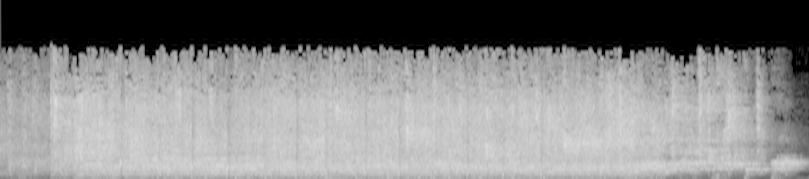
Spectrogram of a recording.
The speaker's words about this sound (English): Well, I thought you'd clap for that. You clap for the military, maybe we'll clap for the police also, right?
